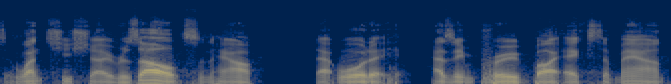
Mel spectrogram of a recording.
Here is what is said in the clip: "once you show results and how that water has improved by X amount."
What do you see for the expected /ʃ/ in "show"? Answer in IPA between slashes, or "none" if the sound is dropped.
/ʃ/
